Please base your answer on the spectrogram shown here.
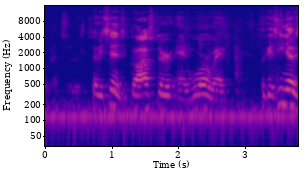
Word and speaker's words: Gloucester: My lord of Warwick and my brother Glaucus. Wait, how do you say that again? Gloucester, 2 syllables.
